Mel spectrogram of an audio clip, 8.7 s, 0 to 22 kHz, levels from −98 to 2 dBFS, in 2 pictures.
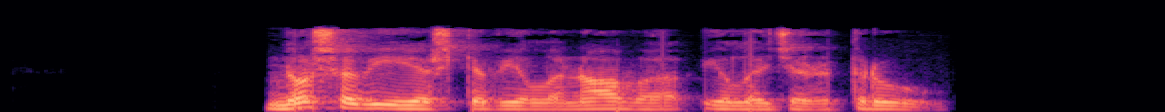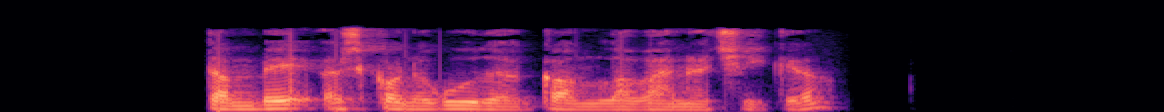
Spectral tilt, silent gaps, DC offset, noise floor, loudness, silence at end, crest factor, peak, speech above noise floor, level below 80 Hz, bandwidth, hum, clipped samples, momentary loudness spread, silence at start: -4.5 dB/octave; 3.60-5.13 s; under 0.1%; under -90 dBFS; -19 LUFS; 1.25 s; 20 dB; -2 dBFS; over 72 dB; -52 dBFS; 8.4 kHz; none; under 0.1%; 9 LU; 1 s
